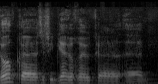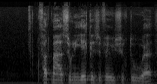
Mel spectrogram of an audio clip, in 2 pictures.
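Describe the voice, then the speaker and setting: Speaking very slowly with a non-native accent and fairly even intonation, the voice comes through with audible room echo. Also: man, medium pitch for a man. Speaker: anthropology professor. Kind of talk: lecture. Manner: halting, many hesitations.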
